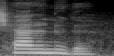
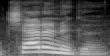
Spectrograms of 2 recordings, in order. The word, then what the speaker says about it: Chattanooga: Chattanooga, but it's Chattanooga. Chattanooga. You don't pronounce the N. Chattanooga.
